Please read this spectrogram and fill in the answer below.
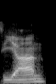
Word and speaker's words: Jan: And you can call me Jan because that's what most people call me, but it's actually pronounced Jan, but that's just a European thing, so you can ignore that.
